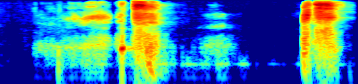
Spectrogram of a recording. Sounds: Sneeze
